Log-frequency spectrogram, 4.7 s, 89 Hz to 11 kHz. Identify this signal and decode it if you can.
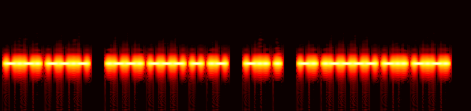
Morse code, heard as a keyed tone, about 59 wpm, spaced as for 49 wpm, 700 Hz. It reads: CQ POTA DE N1DC
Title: Speed-Racing Common QSO Phrases - 40wpm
